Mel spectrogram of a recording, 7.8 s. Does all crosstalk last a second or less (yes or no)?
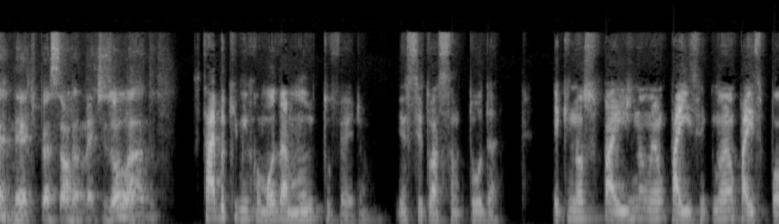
yes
